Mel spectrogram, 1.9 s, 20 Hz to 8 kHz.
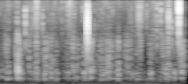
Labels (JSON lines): {"label": "biophony, sea urchins (Echinidae)", "recorder": "SoundTrap 600 or HydroMoth"}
